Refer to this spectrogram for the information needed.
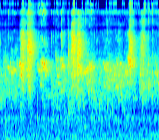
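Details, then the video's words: Pet budgerigars in an indoor play area at home trade squawks and warbling chirps, with louder harsh bursts roughly once a second among softer chatter. "Sonidos de budgies para Budgies en casa"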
